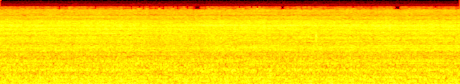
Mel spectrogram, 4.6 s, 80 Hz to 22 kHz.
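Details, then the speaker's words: Ameristar 4-ton AC condenser in 106F heat after replacing a failed Genteq capacitor with a Mars 60/5: steady even fan rush over low compressor hum, no knocks, rattles or buzzing; compressor about 18.3 A, fan 0.9 A, running normally. "Oh yeah, it's making some cold Freon now. Yep, it's already pulling a bunch of heat out of the house."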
